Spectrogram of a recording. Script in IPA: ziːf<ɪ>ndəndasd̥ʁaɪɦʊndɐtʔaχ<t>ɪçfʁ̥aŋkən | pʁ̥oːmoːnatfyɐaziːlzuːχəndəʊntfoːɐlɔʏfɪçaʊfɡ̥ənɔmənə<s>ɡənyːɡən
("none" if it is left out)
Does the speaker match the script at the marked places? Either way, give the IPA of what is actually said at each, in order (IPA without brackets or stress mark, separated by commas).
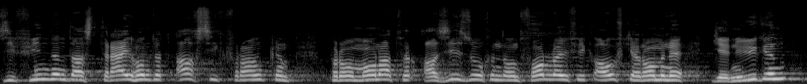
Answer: ɪ, t͡s, none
